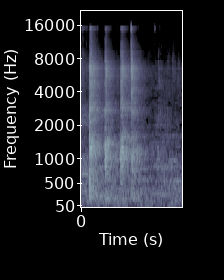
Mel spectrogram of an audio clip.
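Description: Four quick light taps and clicks in the first second, from the number slide being handled and swapped in a phone-torch projector.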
